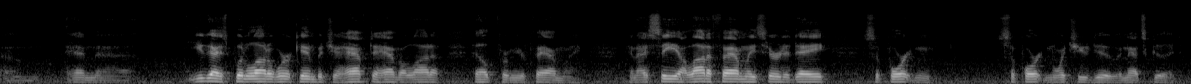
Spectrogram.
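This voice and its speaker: A man with a raspy voice giving a short, plainspoken speech of encouragement, pausing with fillers. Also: fairly low pitch, mellow, a little hiss or hum. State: raspy voice this morning. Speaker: guest speaker, veterans and business leader.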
